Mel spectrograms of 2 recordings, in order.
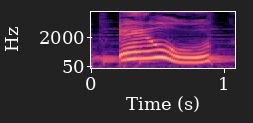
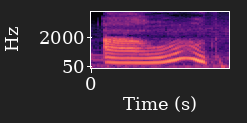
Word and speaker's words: Aod: Ese Salvador fue un zurdo llamado Eud, o bien pronunciado Aod, hijo de Gerá de la tribu de Benjamín.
